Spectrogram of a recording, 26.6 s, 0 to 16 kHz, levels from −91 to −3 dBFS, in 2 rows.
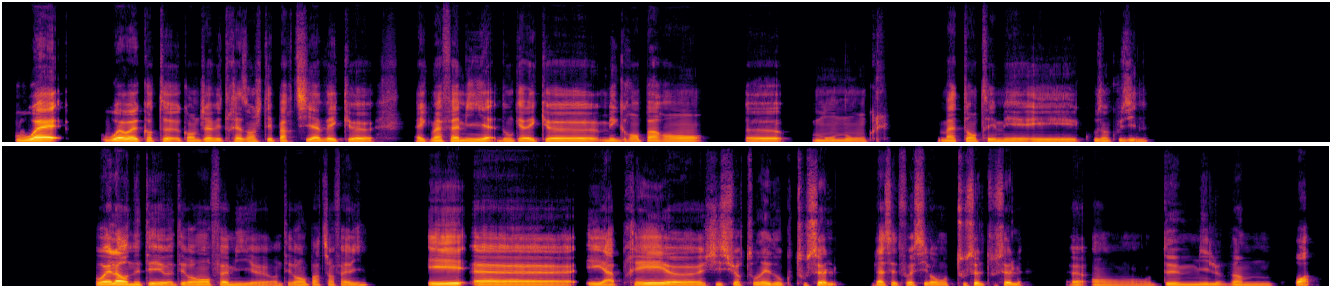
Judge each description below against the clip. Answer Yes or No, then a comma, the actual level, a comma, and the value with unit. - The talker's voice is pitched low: Yes, very low, 95 Hz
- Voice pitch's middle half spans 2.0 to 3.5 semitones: No, average, 3.9 semitones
